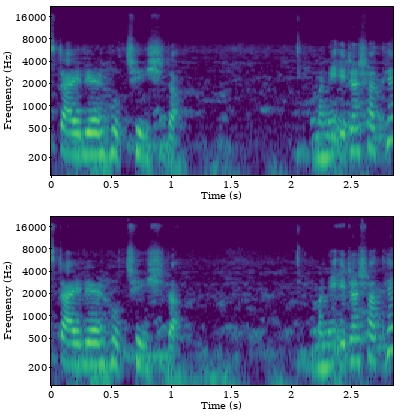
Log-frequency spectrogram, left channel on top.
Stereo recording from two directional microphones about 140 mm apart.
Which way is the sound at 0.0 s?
20° left (ahead or behind).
